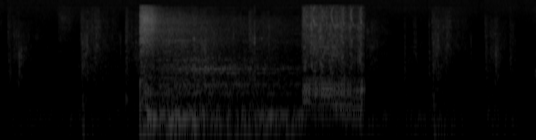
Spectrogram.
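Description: Fire roars in a burst of flame.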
